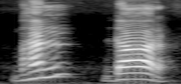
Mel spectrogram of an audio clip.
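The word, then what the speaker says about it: भंडार: इसी तरह इसको पढ़ेंगे भ न, भन, डा, आ की मात्रा डा, र, डार, भन, डार।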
